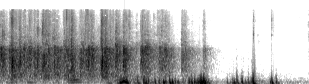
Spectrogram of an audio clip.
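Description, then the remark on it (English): A crowd applauds warmly for a panel with dense, steady clapping that thins into a few scattered claps near the end. “Let's give our panel a big round of applause.”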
